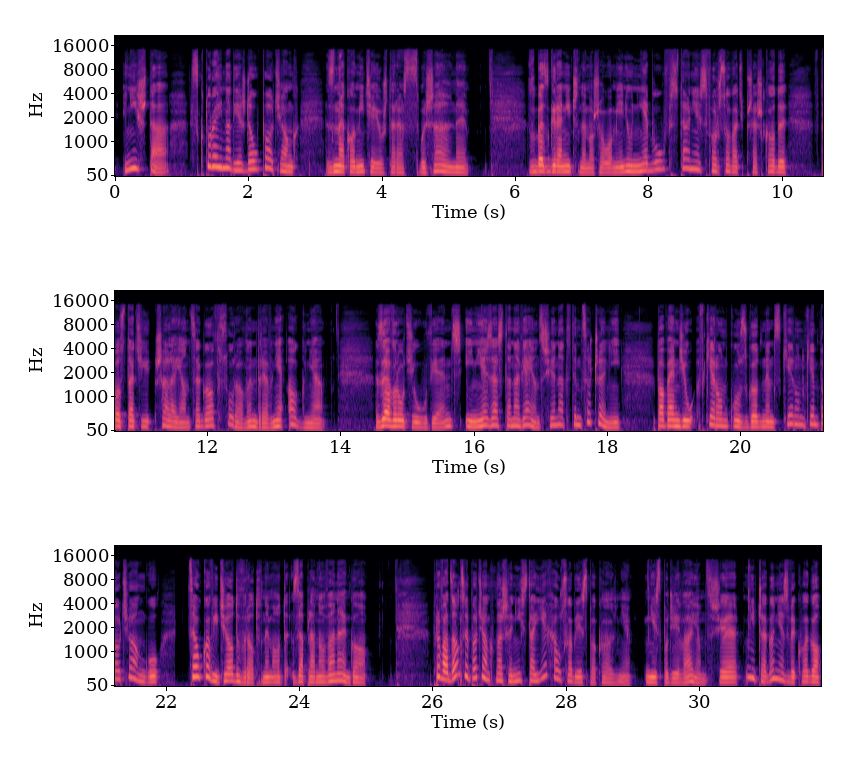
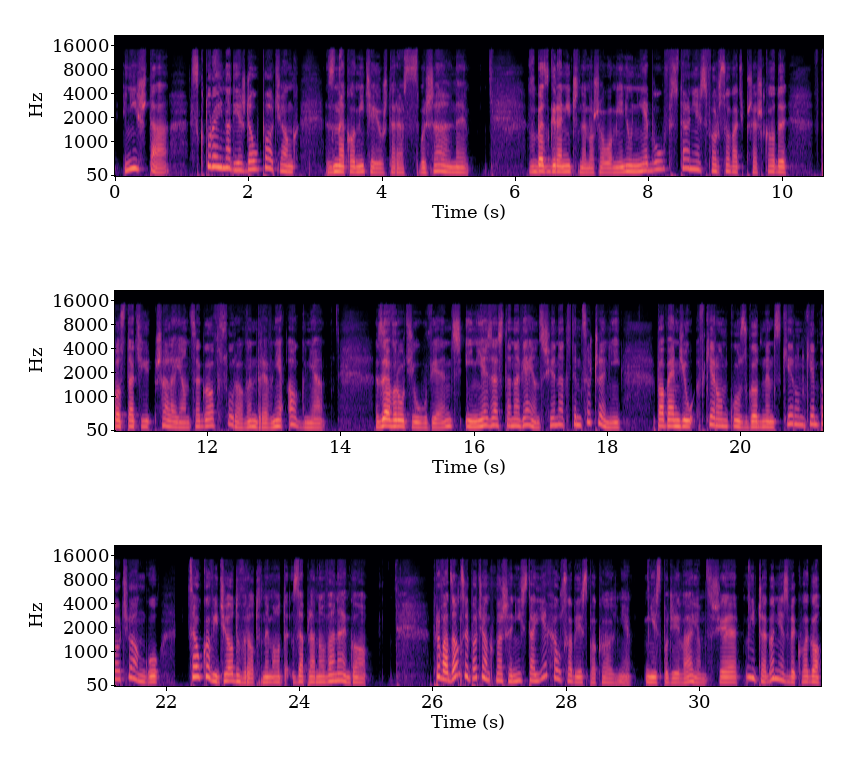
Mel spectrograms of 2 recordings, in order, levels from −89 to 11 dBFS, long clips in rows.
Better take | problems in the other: first | garbled, watery; slightly; nothing above 14.5 kHz

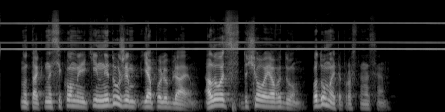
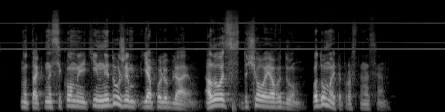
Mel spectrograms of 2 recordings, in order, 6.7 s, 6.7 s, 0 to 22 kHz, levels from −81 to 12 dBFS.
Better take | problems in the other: second | high-pitched whine; loud; throughout; 4.5 kHz, 6 dB below the speech; faint in the second

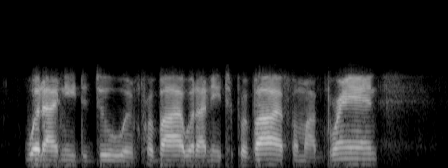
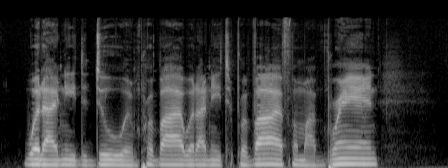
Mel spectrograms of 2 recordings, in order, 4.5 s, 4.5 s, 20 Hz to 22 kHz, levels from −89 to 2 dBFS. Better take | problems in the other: second | phone-call audio; nothing above 3.5 kHz

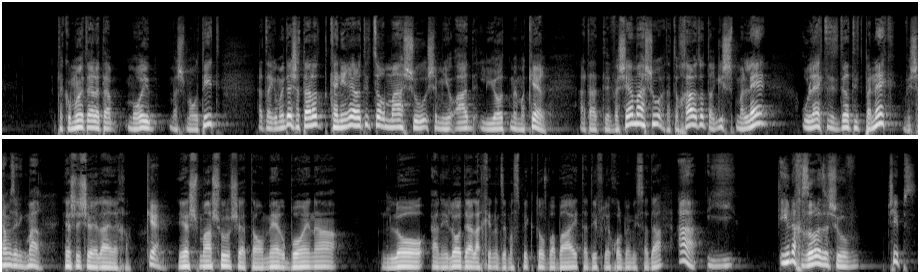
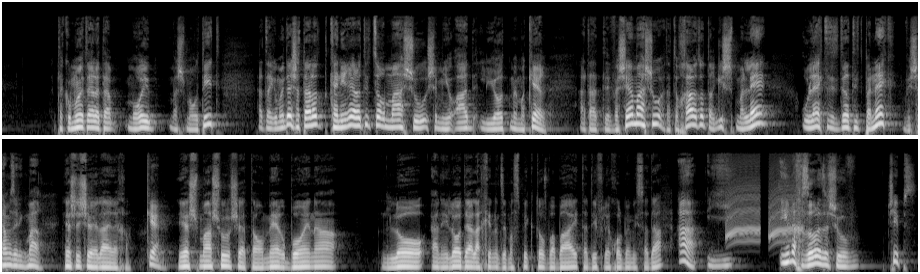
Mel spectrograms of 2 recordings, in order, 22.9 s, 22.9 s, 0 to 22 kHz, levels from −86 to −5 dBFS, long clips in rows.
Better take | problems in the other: first | alarm; noticeable; at 21 s; peak 8 dB below the speech

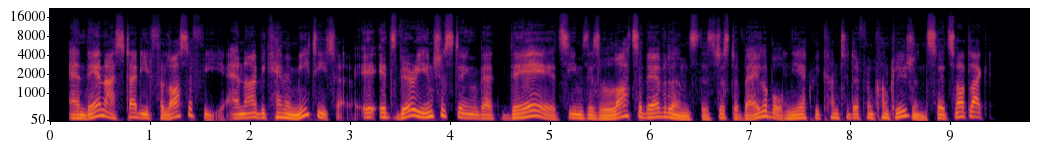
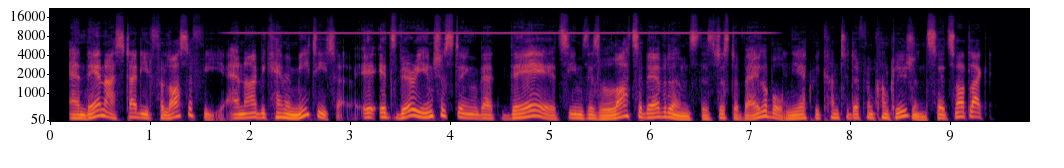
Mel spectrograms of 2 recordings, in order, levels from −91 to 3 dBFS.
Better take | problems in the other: first | high-pitched whine; loud; from 2 to 7 s; 9 kHz, 10 dB below the speech

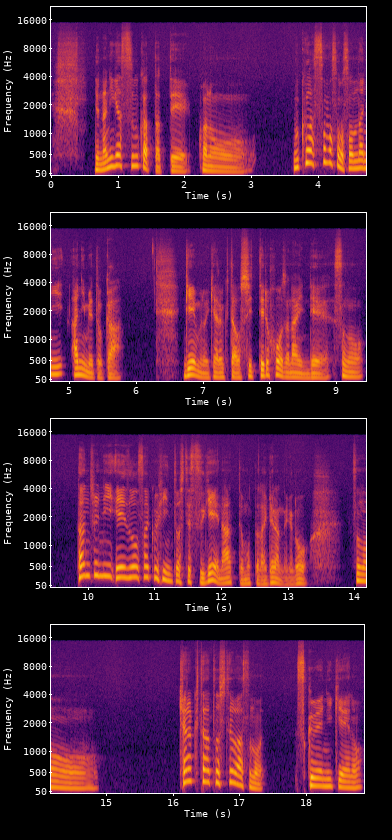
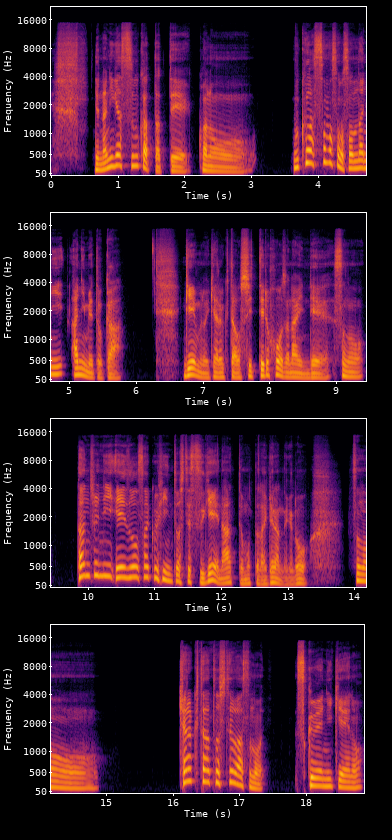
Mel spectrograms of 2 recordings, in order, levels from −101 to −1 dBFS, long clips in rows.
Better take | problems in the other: second | hiss; faint; throughout; 30 dB below the speech

